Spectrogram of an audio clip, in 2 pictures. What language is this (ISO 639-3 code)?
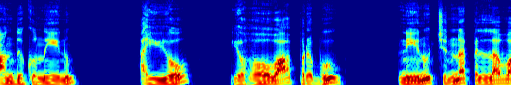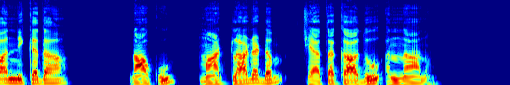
tel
